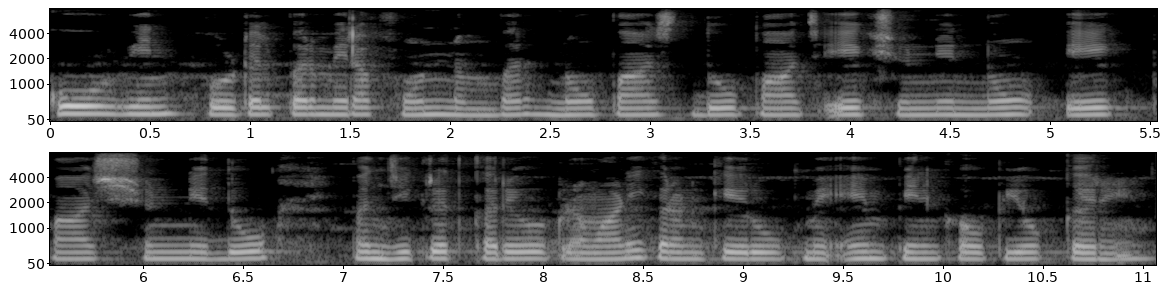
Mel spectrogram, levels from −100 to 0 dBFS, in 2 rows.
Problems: none marked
